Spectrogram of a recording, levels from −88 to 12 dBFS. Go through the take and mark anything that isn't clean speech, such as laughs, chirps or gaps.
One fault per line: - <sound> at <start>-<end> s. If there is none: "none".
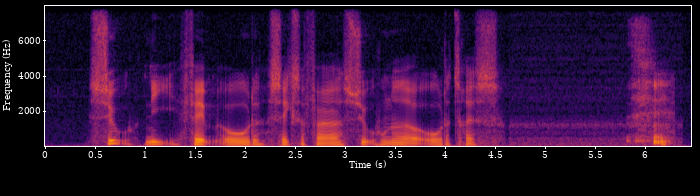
- laugh at 5.8-6.3 s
